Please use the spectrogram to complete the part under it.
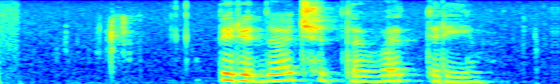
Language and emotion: Russian, neutral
